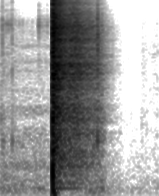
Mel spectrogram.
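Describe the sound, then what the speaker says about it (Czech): A single sharp, loud crack from a Glock-like airsoft pistol with a quick, bright snap that fades within a fraction of a second, alone in silence. "Ale poslouchejte si zvuk výstřelu."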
